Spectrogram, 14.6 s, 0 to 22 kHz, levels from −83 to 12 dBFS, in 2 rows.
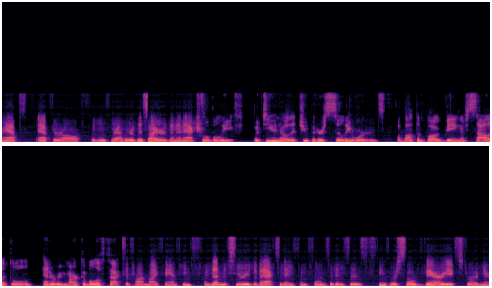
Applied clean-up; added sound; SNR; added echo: neural separator model SepFormer DNS4.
